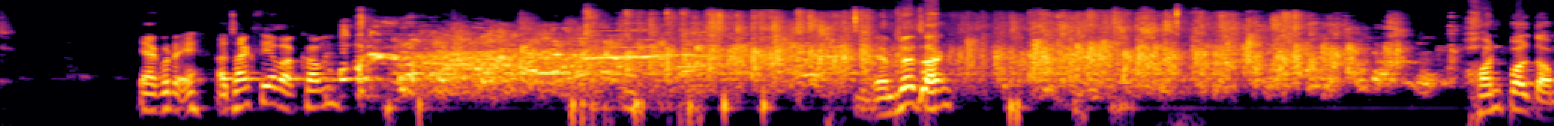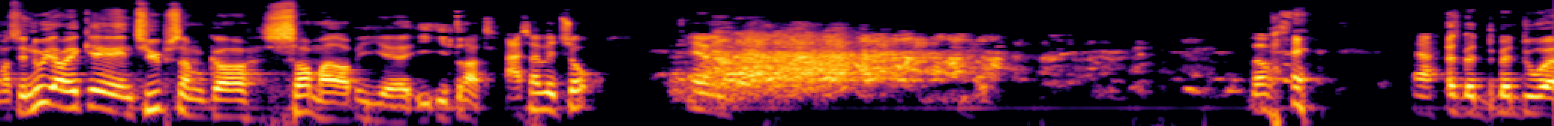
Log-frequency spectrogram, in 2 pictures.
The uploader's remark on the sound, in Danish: LIVE fra Kolding. Optaget foran et levende publikum på Tobbers i Kolding. Optagelsen er et par år gammel men blev kasseret da vi mente at lyden ikke var i top.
